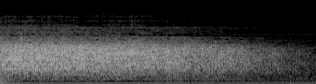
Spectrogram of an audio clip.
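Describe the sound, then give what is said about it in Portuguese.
An audience applauds to bless fellow church members, in a steady, dense wash of clapping that starts loud and gradually fades over about three seconds, with no voices over it. “Pode sentar, eu vou pedir para a gente aplaudir, abençoar esses amados irmãos.”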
